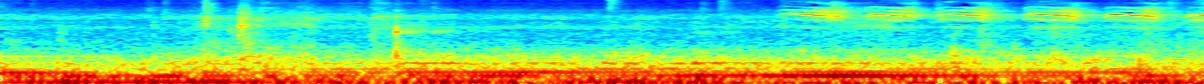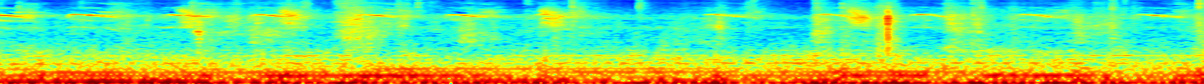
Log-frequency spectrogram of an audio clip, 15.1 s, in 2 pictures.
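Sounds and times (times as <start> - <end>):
steady low rumble: 0.0 - 15.0
songbird chirping and whistling: 4.9 - 11.2.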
